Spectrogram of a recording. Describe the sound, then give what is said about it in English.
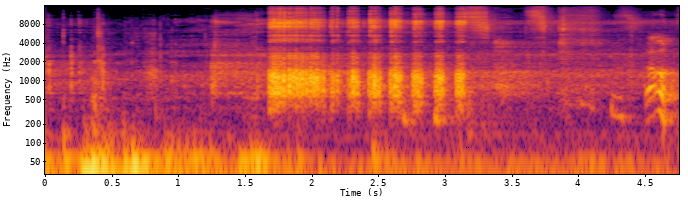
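Brush-tailed possum calls: a loud, harsh grating burst runs straight into a rapid string of about eight rhythmic, throaty rasps. A brief rising squeak follows after a pause. “Oh, these are brush-tail possums.”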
